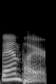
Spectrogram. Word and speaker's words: Vampyr: back here joe says officially it's vampire really yeah it's just smelled like it looks like vampire okay in your mind you got to say it like a Y vampire you know forget about hair just think about the Y okay vampire think about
